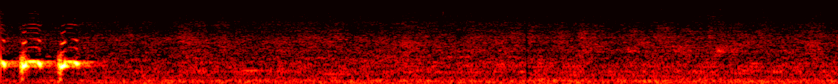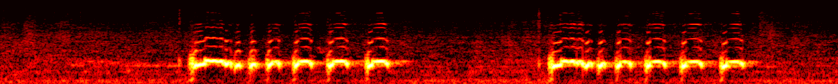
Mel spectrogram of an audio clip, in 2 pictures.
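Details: Local zebra dove with a big voice sings to provoke rival doves into answering. A brief opening phrase is followed by two later bursts of rapid, throaty cooing notes, each burst about a second long, over faint background hum.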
